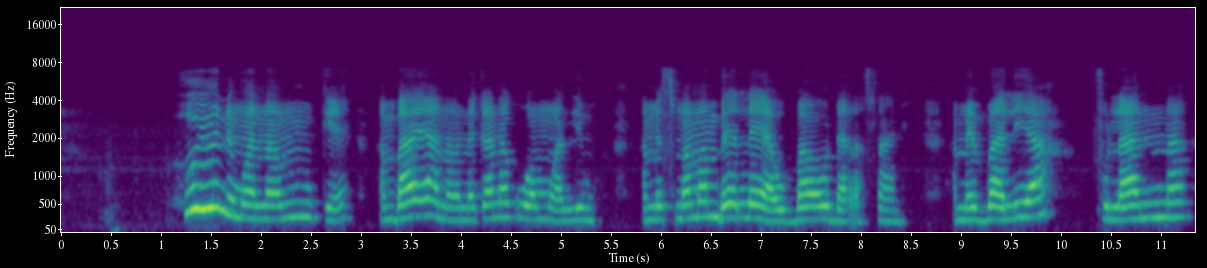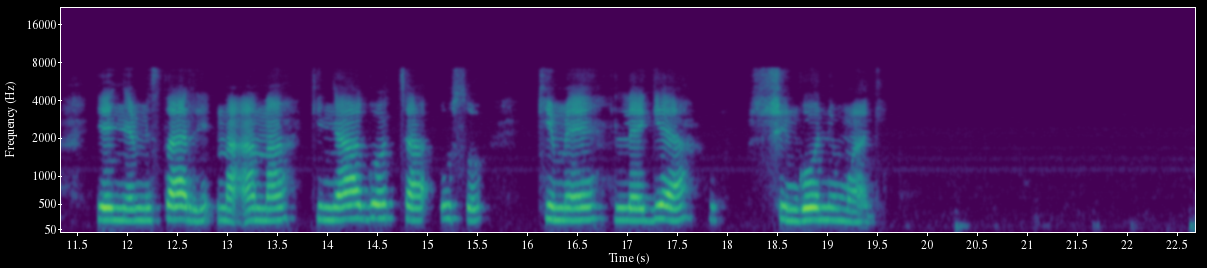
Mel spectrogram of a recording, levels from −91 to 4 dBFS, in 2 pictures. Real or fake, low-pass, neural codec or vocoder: real; 7.2 kHz; none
